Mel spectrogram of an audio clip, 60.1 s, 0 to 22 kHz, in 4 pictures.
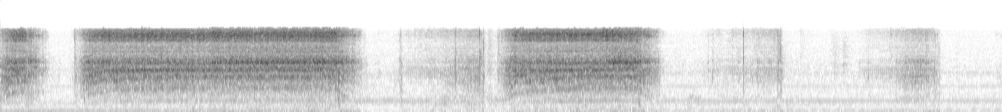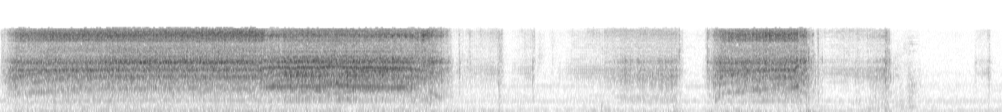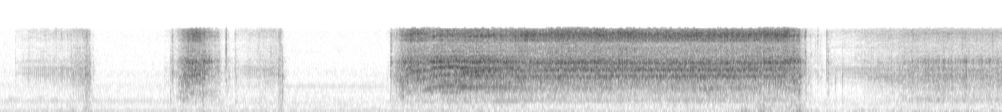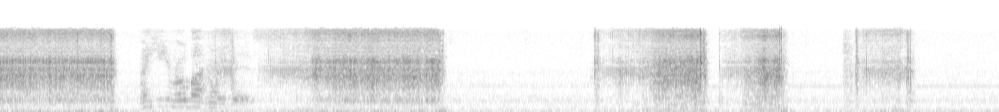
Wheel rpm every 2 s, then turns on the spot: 40, 110, 80, 10, 90, 10, 0, 30, 110, 110, 90, 10, 10, 60, 0, 0, 10, 0, 90, 110, 110, 20, 20, 10, 0, 20, 0, 10, 10, 0.
42-48 50-52 54-56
